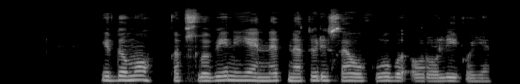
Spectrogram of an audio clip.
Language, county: Lithuanian, Telšiai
